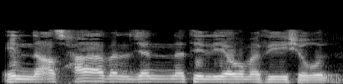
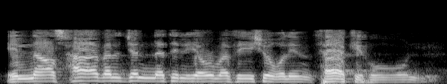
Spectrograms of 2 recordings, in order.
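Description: First: The phrase stops after the word shughul. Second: The phrase runs on through shughul without stopping. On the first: The people of paradise seem to be kept busy with work. The speaker calls it wrong. "هنا بالمناسبة لا يحسن الوقف" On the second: The people of paradise are happily occupied in enjoyment. The speaker calls it right. "ينبغي أن يصل فيقول"

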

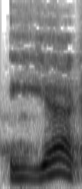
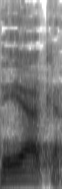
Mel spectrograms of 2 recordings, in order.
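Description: First: The y sound is doubled and held. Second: The y sound is single and light. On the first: The speaker calls it right. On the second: The speaker calls it wrong.

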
